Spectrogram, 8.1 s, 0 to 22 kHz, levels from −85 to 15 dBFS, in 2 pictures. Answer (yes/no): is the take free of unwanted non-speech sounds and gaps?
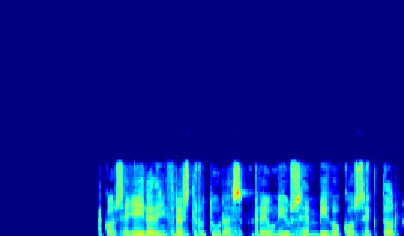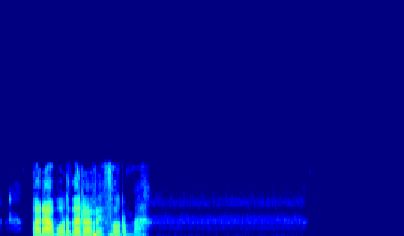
yes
